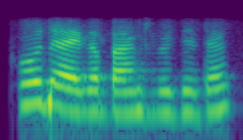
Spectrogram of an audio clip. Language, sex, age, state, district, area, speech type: Hindi, female, 45-60, Madhya Pradesh, Bhopal, urban, conversation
